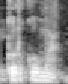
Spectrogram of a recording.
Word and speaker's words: curcuma: Kemudian ada curcuma, tulisannya curcuma, maka diucapkannya menjadi kurkuma.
